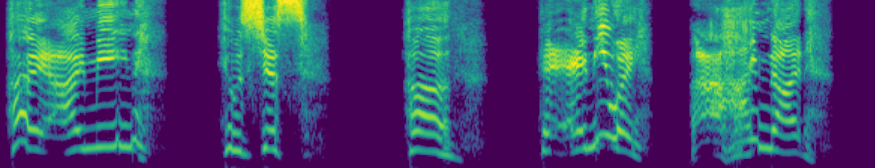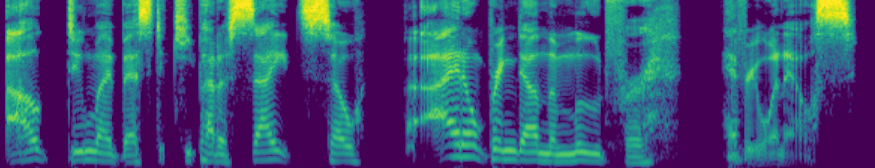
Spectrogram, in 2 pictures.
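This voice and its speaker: A man's voice: high voice, very animated, unhurried, creaky, fairly bright tone, no room sound, studio quality, full character voice. A man voicing a nervous, self-loathing teenage schoolboy in a video game, with a stammering, hesitant and defensive delivery. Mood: panicked, then meek, gloomy. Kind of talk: English video game voice acting.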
